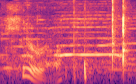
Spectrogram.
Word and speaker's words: Kyra: Her first name is pronounced Kira.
